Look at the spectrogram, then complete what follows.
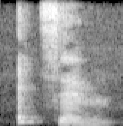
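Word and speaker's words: עצם: ces germes osseux alors en hébreu les EOS se disent etsem donc ça s'écrit avec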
